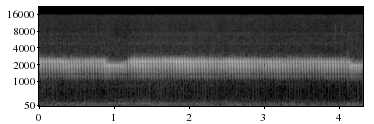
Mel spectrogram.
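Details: European nightjar on a Norfolk heath churrs: a dry, rapid, unbroken mechanical trill that holds steady and dips briefly in pitch near the start.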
